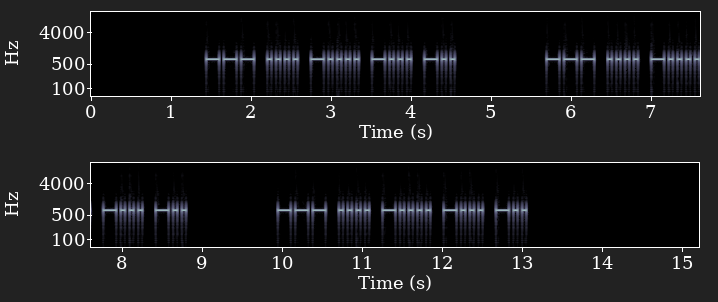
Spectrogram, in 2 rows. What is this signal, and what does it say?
Morse code, heard as a keyed tone, about 22 wpm, 700 Hz. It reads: OH6BD OH6BD OH6BD
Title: DXCC-100 Call Signs - 5 Characters - Repeated 3x - 22wpm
